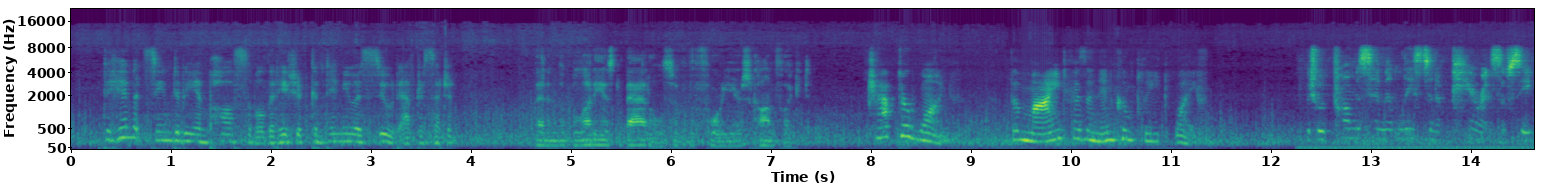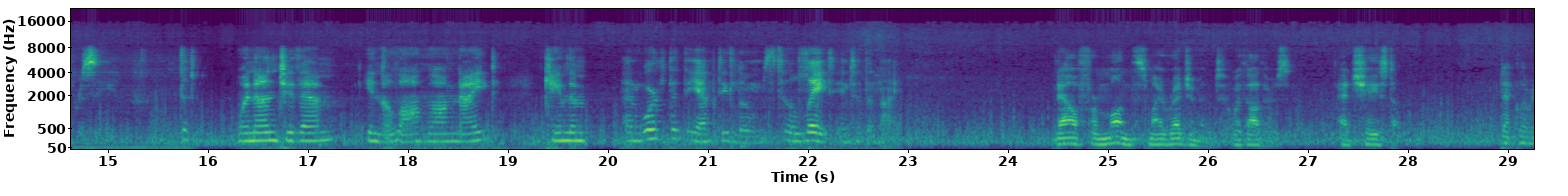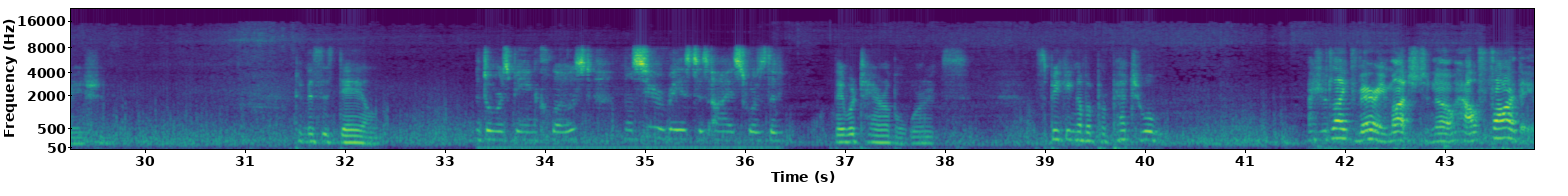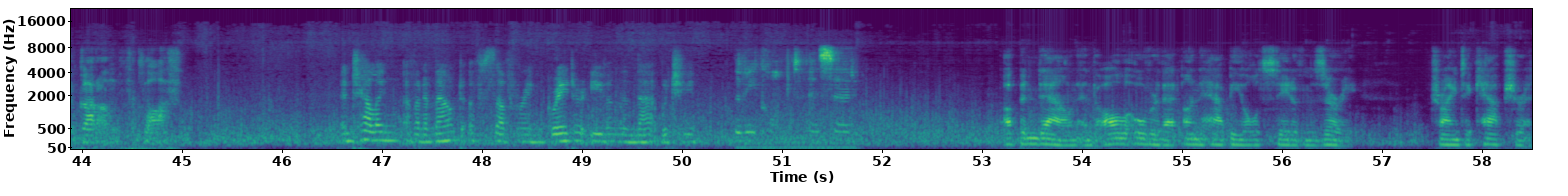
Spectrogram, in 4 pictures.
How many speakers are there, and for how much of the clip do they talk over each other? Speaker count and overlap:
6, no overlap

